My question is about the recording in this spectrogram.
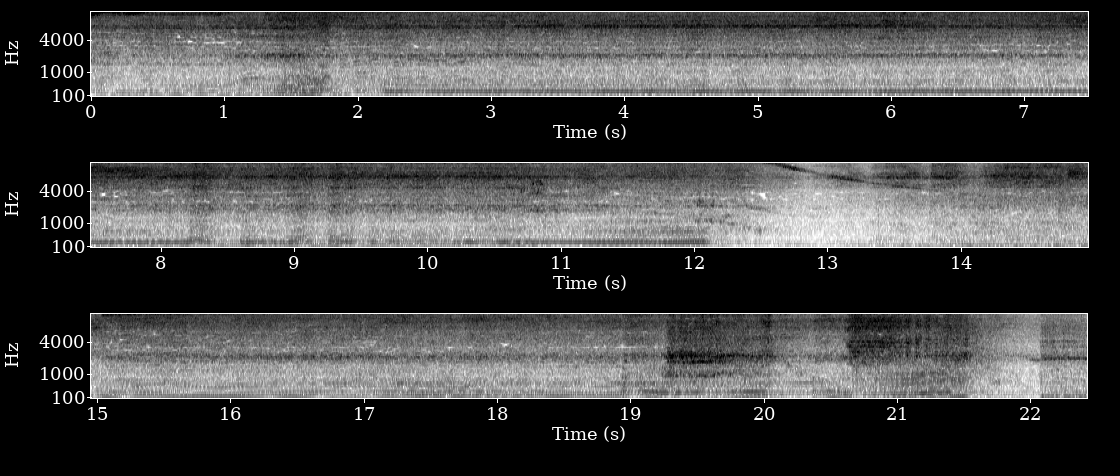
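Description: Toyota Hilux Vigo drag-racing pickup doing a burnout: its engine is held at high, steady revs for about ten seconds while the rear tyres spin and squeal, then it lets off. Later a drag pickup's engine is again held high, with two sharp rev blips near the end.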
